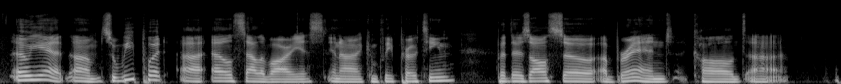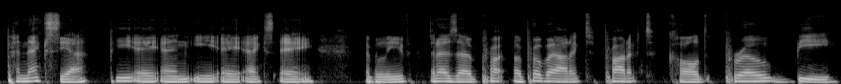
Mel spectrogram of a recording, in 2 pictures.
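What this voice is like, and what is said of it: Speaks with a noticeable accent. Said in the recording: “The accent makes you even hotter”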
